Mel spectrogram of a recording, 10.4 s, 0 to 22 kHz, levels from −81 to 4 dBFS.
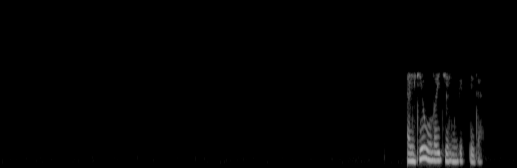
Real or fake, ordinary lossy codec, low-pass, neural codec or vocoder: real; none; 3.6 kHz; none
